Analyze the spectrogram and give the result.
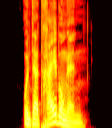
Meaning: plural of Untertreibung
- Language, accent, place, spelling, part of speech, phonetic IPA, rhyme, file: German, Germany, Berlin, Untertreibungen, noun, [ˌʊntɐˈtʁaɪ̯bʊŋən], -aɪ̯bʊŋən, De-Untertreibungen.ogg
